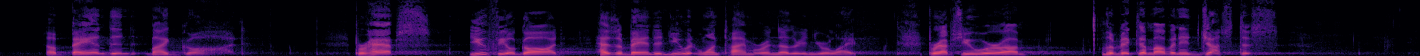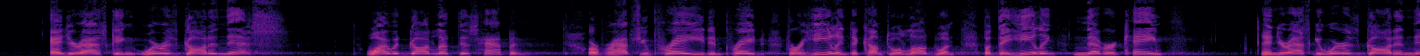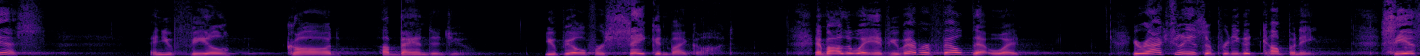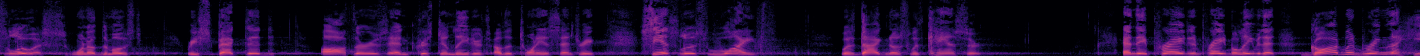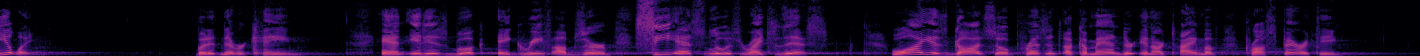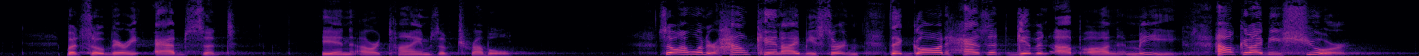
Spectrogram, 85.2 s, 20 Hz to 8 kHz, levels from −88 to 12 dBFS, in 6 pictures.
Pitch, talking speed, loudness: 355 Hz, 130 wpm, -32 LUFS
